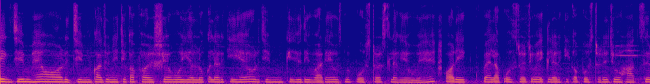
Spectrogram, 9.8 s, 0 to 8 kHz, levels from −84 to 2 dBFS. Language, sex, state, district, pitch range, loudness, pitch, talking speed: Hindi, female, West Bengal, Purulia, 205-220 Hz, -33 LUFS, 215 Hz, 220 wpm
